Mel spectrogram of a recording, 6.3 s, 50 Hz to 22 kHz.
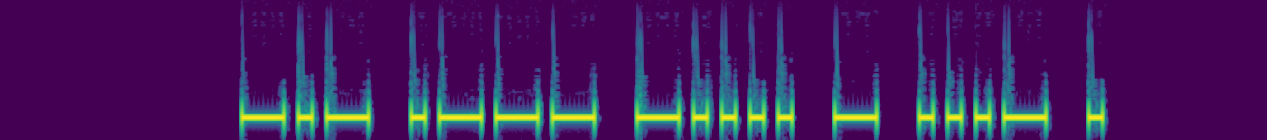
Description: Morse code, heard as a keyed tone, about 17 wpm, 700 Hz. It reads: KJ6TVE
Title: USA Call Signs - 6 Characters - 3x Character Spacing - 17wpm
